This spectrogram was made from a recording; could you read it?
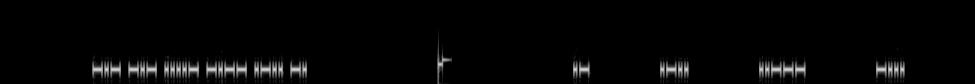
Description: Morse code, heard as a keyed tone, about 40 wpm, spaced as for 20 wpm, 700 Hz. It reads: KK4YLN AL2B
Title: USA Call Signs - 8x Character Spacing - 40wpm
